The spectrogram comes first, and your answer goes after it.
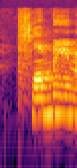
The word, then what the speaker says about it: plumbing: Plumbing are the pipes that bring the water to your faucet and then away from your drain. Notice that the B here is silent. Plumbing, plumbing.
